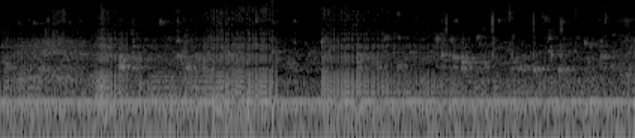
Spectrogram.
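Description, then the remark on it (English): A small waterfall fountain trickles steadily in the background, a soft continuous splashing wash of water with a low hum underneath and no voices. “If you guys hear like a little waterfall in the back, it's because.”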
